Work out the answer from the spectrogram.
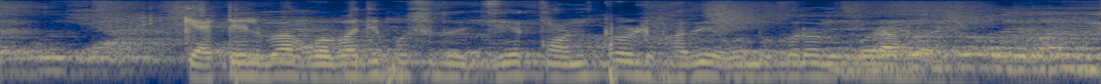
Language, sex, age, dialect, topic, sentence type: Bengali, male, 18-24, Northern/Varendri, agriculture, statement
